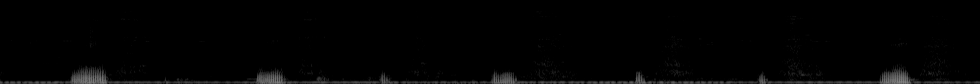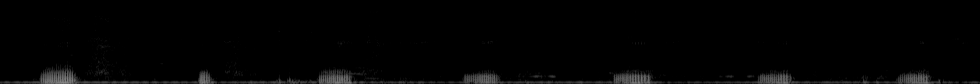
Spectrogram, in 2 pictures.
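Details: French bulldog napping after a walk, tired: rhythmic low snorting snores, about 42 a minute, over a steady background hum; snoring in a flat-faced dog.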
